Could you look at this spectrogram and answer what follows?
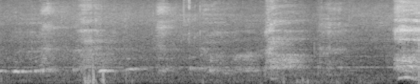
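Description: A person breathing heavily with a wheeze, with short bursts of rustling noise and a faint steady tone underneath.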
